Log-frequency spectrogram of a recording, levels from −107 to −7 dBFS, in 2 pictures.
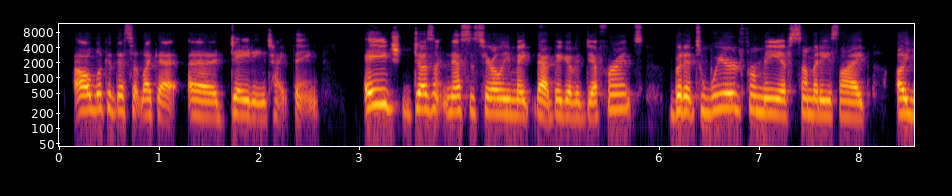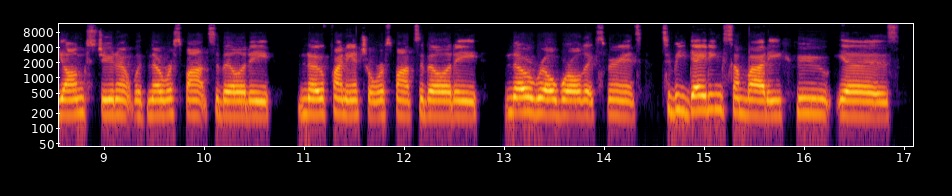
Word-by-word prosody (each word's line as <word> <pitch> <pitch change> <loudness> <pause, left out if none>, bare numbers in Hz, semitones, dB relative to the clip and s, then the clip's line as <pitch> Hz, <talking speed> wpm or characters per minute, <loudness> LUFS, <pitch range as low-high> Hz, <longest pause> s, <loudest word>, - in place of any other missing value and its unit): I'll 225 +1 +4
look 245 +1 -2
at 245 - -5
this 225 -2 -4
at - - -6
like 190 -1 -2
a 365 - 0 0.2
a 170 -3 0
dating 180 -5 -1
type - - -15
thing. - - -12 0.5
Age 275 -1 +4
doesn't 240 -1 +2
necessarily 210 -2 -1
make 180 -1 -3
that - - +3
big 180 -1 -2
of 170 - 0
a - - -4
difference, 235 - -5 0.3
but 225 +3 +3
it's 215 +1 0
weird 240 +3 0
for 230 - -3
me 200 -3 0
if 180 - -3
somebody 185 -3 -2
is, 180 - -6
like, 165 -2 0 0.3
a 195 - +4
young 190 +1 +1
student 185 -1 -1
with 175 -1 -6
no 180 0 +1
responsibility, 175 -2 0 0.2
no 195 0 +3
financial 185 -3 -1
responsibility, 175 -1 0 0.3
no 205 0 +5
real-world 185 -2 +4
experience 175 -1 -4 0.2
to 225 - -6
be 225 0 -3
dating 225 +2 +3
somebody 180 -4 +1
who 195 -2 -2
is 170 -2 +2
185 Hz, 165 wpm, -26 LUFS, 175-210 Hz, 0.5 s, no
